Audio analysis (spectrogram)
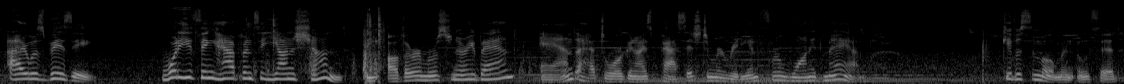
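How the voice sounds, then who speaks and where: A woman's voice: mid-range voice, big pitch swings, normal speed, over music, close to an everyday voice. An actress playing a confident, scheming spy in a video game, teasing and theatrical in her delivery. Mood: sly, teasing. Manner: teasing, silky, dramatic. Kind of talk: video game cutscene dialogue acting.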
